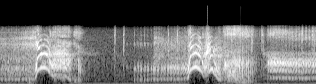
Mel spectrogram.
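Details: Angry pet Chihuahua after being made mad, giving a steady rasping growl broken by two sharp, arching barks about two seconds apart.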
